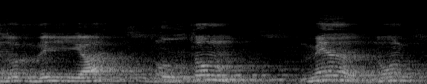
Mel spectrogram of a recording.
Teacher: اب یہ تن آ گیا ہے تو ایسے ہے تن، اور اس کے آگے آ گیا میم. تو نون ساکن کے بعد میم آئے تو ادغام کا یرملون کا قاعدہ آتا ہے، تو نون نہیں پڑھا جائے گا، میم پڑھا جائے گا. یہ نون نہیں، تن نہیں آئے گا، بلکہ ذریہ تم من.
